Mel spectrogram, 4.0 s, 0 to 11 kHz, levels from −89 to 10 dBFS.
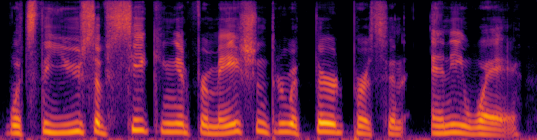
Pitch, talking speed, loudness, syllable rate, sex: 180 Hz, 165 wpm, -18 LUFS, 5.2 syllables/s, male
